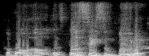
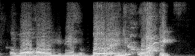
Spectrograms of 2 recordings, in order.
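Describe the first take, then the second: First: High, loud sing-song come-on; mock bar girl call. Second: Higher, louder sing-song come-on with a rising "ho"; mock bar girl call. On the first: Imitating a bar girl luring a sailor, high and loud. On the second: Repeating the bar girl's pitch to a sailor, high and loud.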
